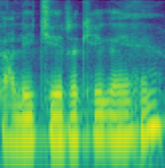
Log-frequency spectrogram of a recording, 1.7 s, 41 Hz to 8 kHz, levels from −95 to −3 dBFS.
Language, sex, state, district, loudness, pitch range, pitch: Hindi, male, Karnataka, Bangalore, -15 LUFS, 105-115 Hz, 110 Hz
